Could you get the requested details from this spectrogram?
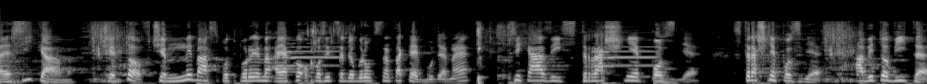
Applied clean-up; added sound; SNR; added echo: classical method Wiener filter.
